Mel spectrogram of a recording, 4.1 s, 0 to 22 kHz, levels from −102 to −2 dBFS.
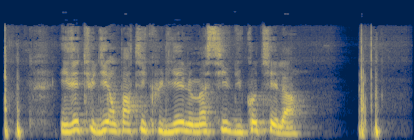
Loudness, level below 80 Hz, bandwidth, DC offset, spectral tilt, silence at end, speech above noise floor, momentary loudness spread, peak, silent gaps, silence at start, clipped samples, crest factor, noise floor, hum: -14 LUFS; -52 dBFS; 11.5 kHz; under 0.1%; -5.5 dB/octave; 0.35 s; 43 dB; 10 LU; -2 dBFS; none; 0.05 s; under 0.1%; 14 dB; -56 dBFS; none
